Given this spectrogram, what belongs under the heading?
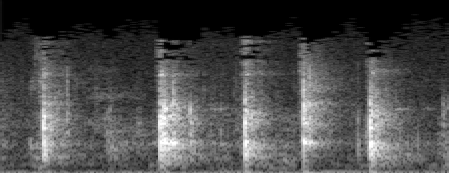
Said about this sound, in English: Whatever it is, it's behind these bricks, Sarge. Here, take this crowbar and knock that wall down.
